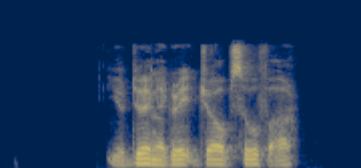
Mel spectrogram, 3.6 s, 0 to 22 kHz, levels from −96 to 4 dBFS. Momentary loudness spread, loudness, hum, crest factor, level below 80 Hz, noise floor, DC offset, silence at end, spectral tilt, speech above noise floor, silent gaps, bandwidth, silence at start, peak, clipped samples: 13 LU; -22 LUFS; none; 20 dB; -62 dBFS; under -90 dBFS; under 0.1%; 0.7 s; -5 dB/octave; over 69 dB; none; 8 kHz; 1.1 s; -4 dBFS; under 0.1%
